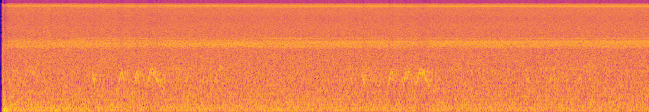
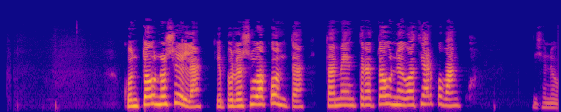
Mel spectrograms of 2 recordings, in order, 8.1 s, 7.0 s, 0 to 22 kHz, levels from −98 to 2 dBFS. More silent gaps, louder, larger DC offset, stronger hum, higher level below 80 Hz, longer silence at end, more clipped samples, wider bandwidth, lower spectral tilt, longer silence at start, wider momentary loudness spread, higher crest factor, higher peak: neither; first, -2 LUFS vs -21 LUFS; first, 1% vs under 0.1%; neither; first, -22 dBFS vs -78 dBFS; about the same, 0 s vs 0.05 s; first, 9% vs under 0.1%; first, over 20 kHz vs 9.4 kHz; second, -1.5 dB/octave vs -4.5 dB/octave; second, 0 s vs 1.6 s; second, 1 LU vs 12 LU; second, 4 dB vs 20 dB; about the same, 0 dBFS vs -2 dBFS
